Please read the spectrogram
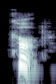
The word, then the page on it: cop: Australian English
